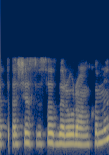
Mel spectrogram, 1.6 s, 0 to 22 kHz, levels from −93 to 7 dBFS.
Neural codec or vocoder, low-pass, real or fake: vocoder, 44.1 kHz, 128 mel bands every 256 samples, BigVGAN v2; 5.4 kHz; fake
